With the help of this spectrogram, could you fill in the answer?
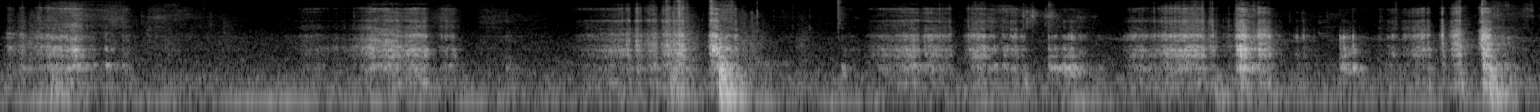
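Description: A yellow-handled metal blade scrapes a long, solid, partly debarked diamond willow walking stick in steady strokes. Each stroke gives a dry, rasping bright scrape, some sharper and louder than others, over a faint low hum.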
